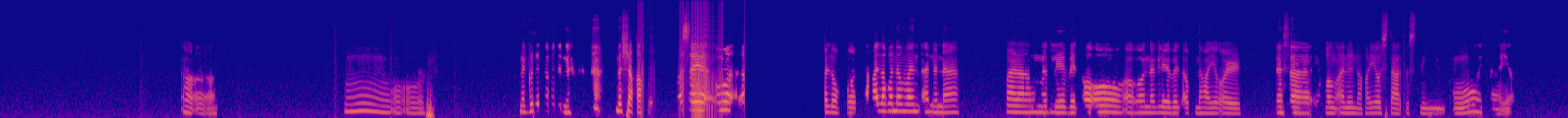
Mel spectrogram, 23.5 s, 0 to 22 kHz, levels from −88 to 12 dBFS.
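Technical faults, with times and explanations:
9.54 to 10.83 s, buffer tearing. A robotic buzz rides on the speech at 86.1 Hz, which fits a 512-sample buffer. The writer and reader have slipped. So a small slice of each period replays audio a few tens of milliseconds old, with hard joins on both sides.
11.16 to 12.37 s, audio dropout to a faint residue. The speech cuts out abruptly for 1.21 s. Only hiss remains, roughly 50 dB below the speech. The likely cause is a lost signal feed while the path after it stayed live.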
